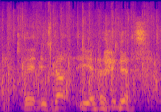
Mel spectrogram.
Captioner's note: audience Applauding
